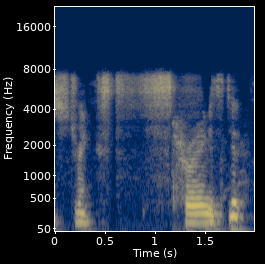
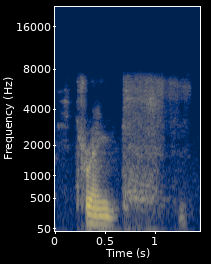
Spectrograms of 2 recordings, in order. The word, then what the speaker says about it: strength: that S at the end strength it's hard it's really hard because you have to say g s back to back string it's difficult Str yeah that's it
